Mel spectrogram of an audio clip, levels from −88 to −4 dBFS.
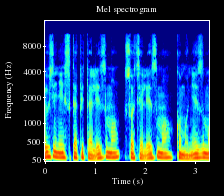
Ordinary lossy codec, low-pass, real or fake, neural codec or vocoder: MP3, 48 kbps; 14.4 kHz; fake; autoencoder, 48 kHz, 128 numbers a frame, DAC-VAE, trained on Japanese speech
